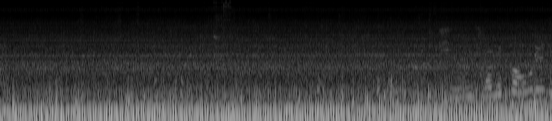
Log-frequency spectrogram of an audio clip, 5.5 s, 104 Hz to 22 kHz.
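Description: Triumph Speed Twin 1200 motorcycle engine rumbling steadily and close while riding on small roads in the Vosges, with a French voice talking over it throughout.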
